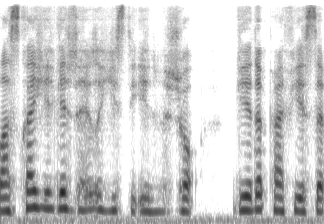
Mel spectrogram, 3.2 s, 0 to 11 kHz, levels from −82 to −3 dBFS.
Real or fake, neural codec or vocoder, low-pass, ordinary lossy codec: fake; autoencoder, 22.05 kHz, a latent of 192 numbers a frame, VITS, trained on many speakers; 9.9 kHz; AAC, 48 kbps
